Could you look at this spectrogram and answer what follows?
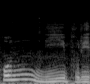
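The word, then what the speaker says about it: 홑이불: 그래서 결국은 홑, 이, 불은 최종적으로 혼, 니, 불이 돼요.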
